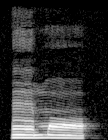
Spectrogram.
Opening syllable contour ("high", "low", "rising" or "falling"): low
